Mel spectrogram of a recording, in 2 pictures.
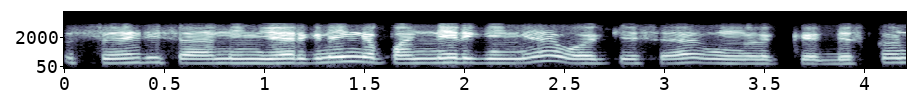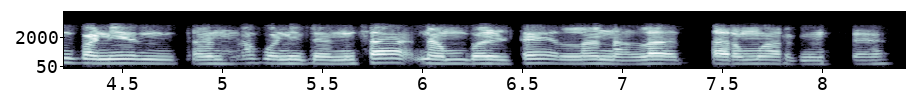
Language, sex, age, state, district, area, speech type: Tamil, male, 18-30, Tamil Nadu, Kallakurichi, rural, conversation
